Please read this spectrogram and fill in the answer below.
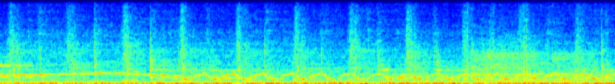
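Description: A siren wails slowly up and back down, then switches to a fast yelp sweeping up and down about three times a second.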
